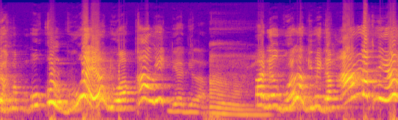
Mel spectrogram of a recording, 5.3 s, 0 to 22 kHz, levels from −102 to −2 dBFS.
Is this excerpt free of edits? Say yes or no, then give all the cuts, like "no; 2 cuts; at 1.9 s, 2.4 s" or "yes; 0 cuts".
yes; 0 cuts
